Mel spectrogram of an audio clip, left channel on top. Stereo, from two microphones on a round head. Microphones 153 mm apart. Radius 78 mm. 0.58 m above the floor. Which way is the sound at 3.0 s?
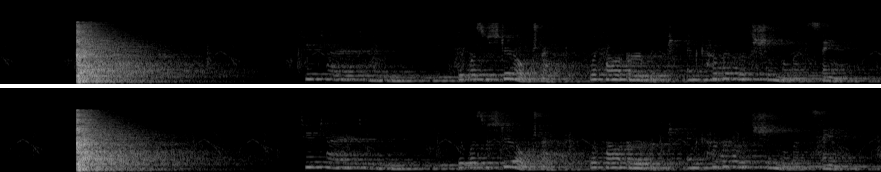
35° right (ahead or behind).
